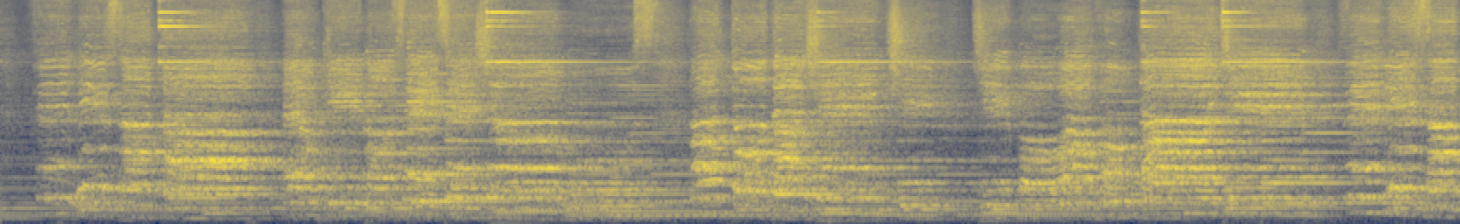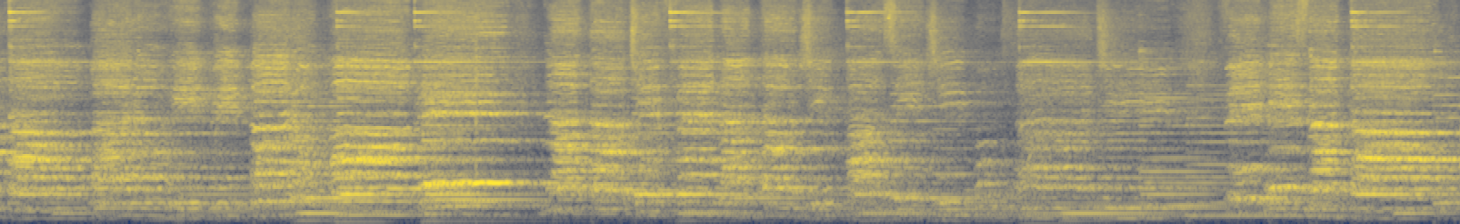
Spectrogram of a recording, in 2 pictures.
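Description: Mixed youth choir of boys and girls singing a song in several parts, with a triangle struck now and then.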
